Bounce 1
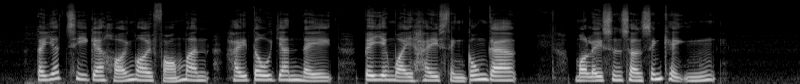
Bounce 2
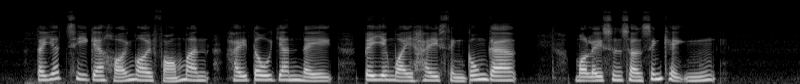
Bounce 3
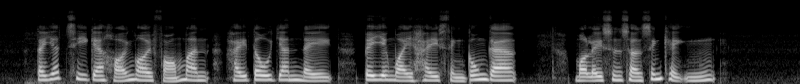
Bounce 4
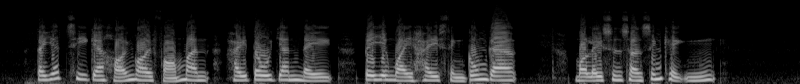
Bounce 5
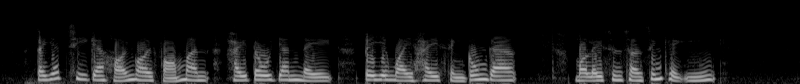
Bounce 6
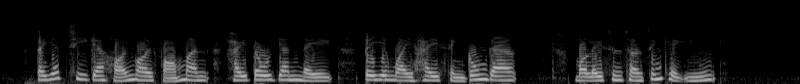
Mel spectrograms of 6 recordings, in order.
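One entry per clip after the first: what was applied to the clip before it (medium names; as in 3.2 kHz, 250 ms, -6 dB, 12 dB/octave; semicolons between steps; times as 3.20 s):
Savitzky-Golay filter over 15 samples
peaking EQ 2.8 kHz -2 dB; trim +2.5 dB
hard clipper -9 dBFS, distortion -15 dB; trim -6.5 dB
low-pass that closes with the level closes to 1.2 kHz, closed at -19 dBFS; trim -3 dB
bass shelf 180 Hz -3 dB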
